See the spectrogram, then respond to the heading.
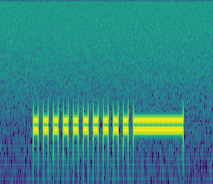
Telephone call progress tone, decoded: stutter dial tone

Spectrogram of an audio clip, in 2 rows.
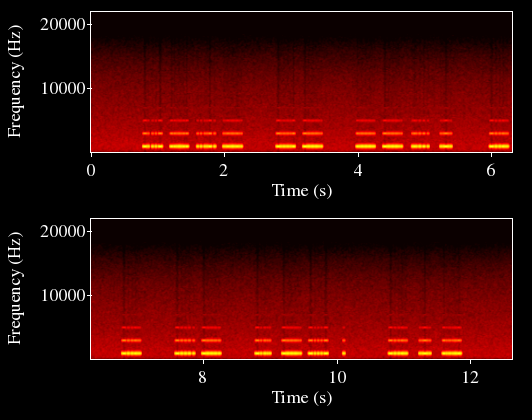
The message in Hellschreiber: W0JZ DE 2E7I R R FB KEN. RIG

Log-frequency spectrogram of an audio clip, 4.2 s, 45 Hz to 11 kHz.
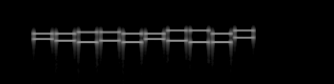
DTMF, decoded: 742517631#

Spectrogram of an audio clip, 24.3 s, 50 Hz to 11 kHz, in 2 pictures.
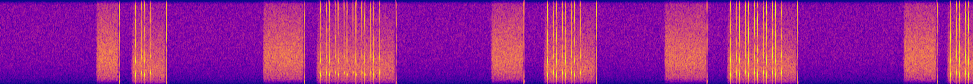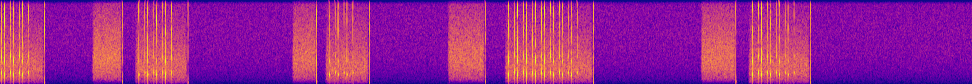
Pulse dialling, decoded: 2 7 4 6 6 4 3 8 5

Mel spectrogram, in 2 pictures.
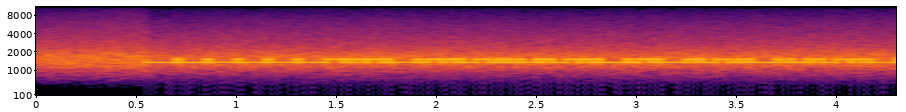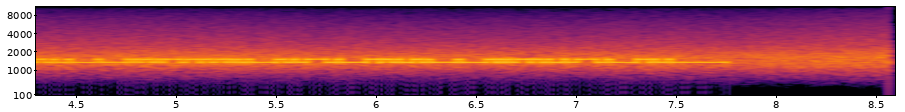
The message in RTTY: AGN? AGN? PSE RPT UR QTH

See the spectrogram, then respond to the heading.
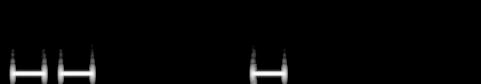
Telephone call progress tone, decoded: ringback tone

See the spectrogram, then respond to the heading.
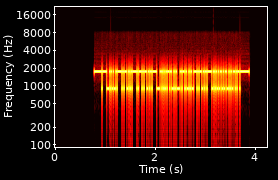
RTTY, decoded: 4X0TSQ TU M0RLL CQ

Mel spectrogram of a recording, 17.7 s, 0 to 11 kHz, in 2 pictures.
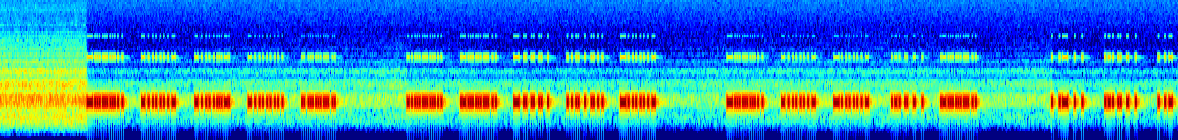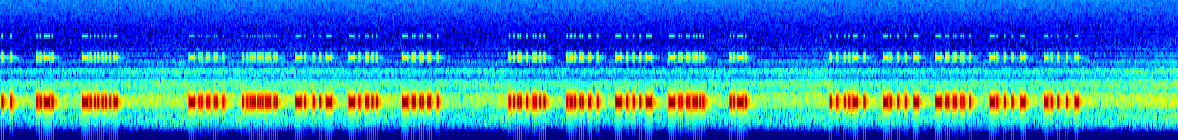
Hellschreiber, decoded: EOGC8 25PXD EOD75 T7Y1D P3WKF X7NR1 JUPUV

